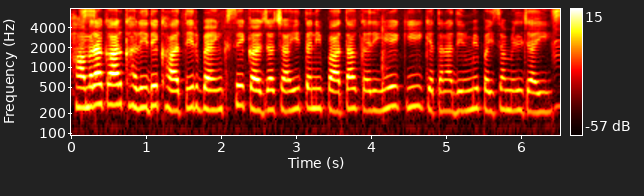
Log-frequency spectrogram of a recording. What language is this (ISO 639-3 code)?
bho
